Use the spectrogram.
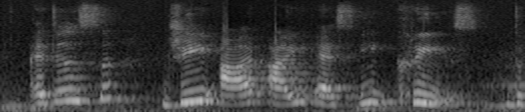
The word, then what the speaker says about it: gris: So it is G-R-I-S gris. It is G-R-I-S-E gris. The pronunciation will again change here.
